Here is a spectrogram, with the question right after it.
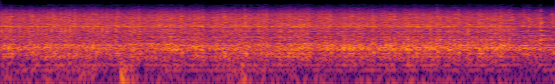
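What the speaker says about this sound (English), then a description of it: "Shut this off and you hear the train." A train passing close by, loud enough to shake the building, comes through as a steady, unbroken roar and rumble that fills the whole stretch with no pauses and no voices.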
